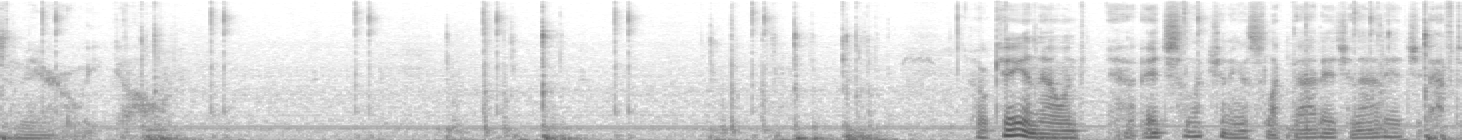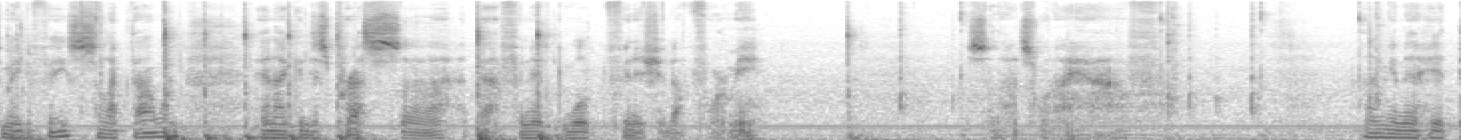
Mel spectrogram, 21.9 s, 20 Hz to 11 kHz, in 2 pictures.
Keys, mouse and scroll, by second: 0.0 f, 0.3 click, 1.2 alt+a, 1.5 click, 2.6 click, 3.6 shift+click, 4.1 f, 4.5 click, 5.6 click, 6.0 f, 6.4 alt+a, 7.7 2, 8.8 click, 10.1 shift+click, 10.7 f, 11.1 alt+a, 11.6 click, 12.0-13.5 typing, 14.5 f, 14.9 f, 17.3 a, 17.8-18.1 scroll down 2, 18.2 middle click, 19.9-21.1 scroll up 2, 20.4 middle click.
